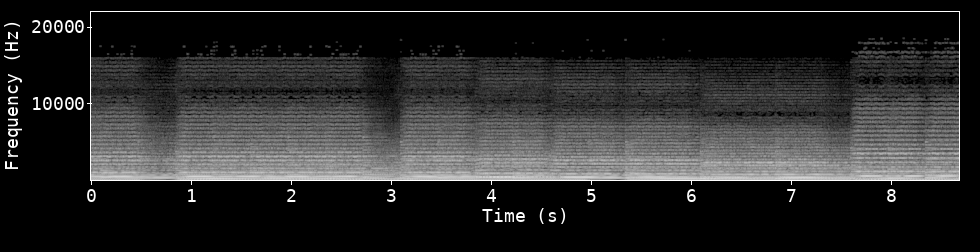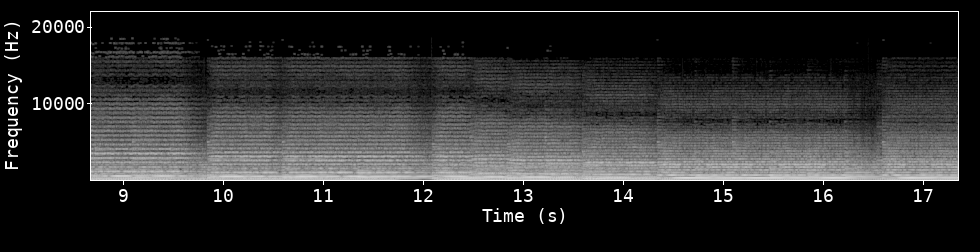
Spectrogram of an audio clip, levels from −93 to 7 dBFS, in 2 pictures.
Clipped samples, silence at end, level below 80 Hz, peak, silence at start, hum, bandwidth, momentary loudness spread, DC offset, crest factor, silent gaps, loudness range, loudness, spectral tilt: under 0.1%; 0 s; -38 dBFS; -2 dBFS; 0 s; none; 11.5 kHz; 4 LU; under 0.1%; 12 dB; none; 1 LU; -15 LUFS; -6 dB/octave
